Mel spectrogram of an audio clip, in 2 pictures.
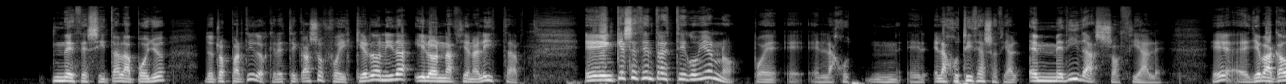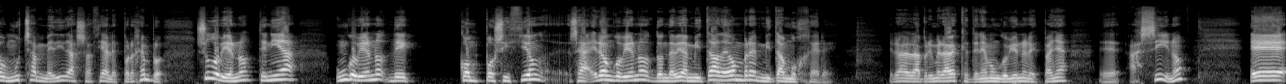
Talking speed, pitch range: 170 wpm, 125-195 Hz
